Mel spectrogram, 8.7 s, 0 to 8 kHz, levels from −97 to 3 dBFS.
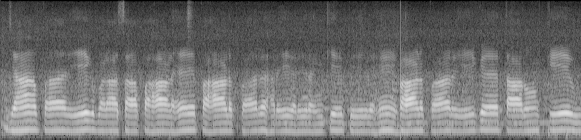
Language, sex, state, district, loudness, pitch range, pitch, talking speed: Hindi, male, Uttarakhand, Tehri Garhwal, -18 LUFS, 125-140 Hz, 130 Hz, 145 wpm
